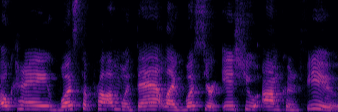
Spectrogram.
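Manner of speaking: ordinary delivery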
